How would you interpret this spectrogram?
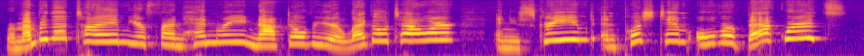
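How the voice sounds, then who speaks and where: A woman voicing a bossy, excitable little girl in a children's storybook, high, loud and indignant. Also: normal speed. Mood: boastful. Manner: dramatic, indignant.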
